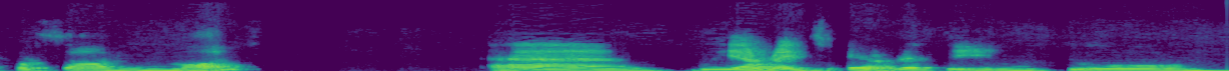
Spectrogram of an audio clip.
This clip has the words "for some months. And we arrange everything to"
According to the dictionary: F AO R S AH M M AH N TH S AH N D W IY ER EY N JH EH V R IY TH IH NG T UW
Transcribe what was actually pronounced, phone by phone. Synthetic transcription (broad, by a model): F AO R S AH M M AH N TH AH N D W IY ER EY N JH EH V R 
